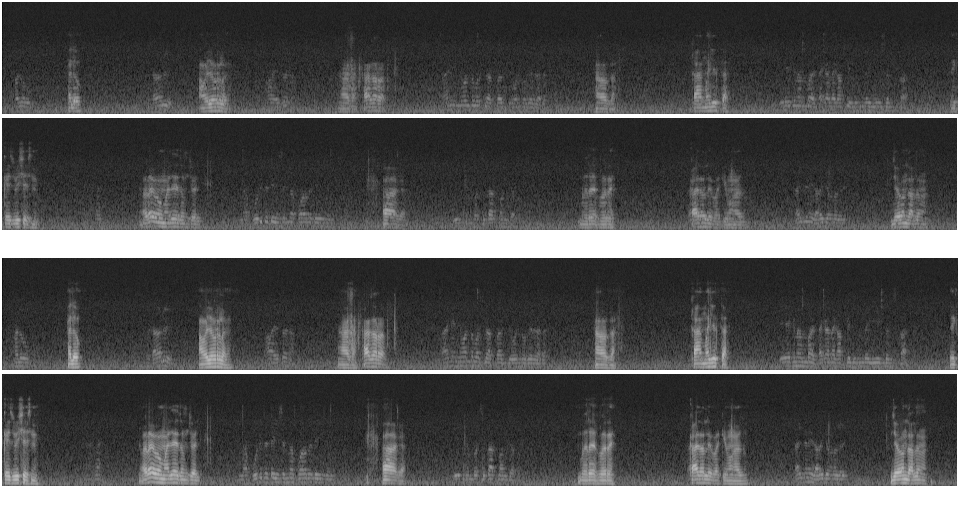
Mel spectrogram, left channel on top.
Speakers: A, on the right; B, on the right.
A: Hello
B: hello
A: अरे काय चालू आहे?
B: आवाज येऊ राहिला का
A: हा येतोय ना
B: अच्छा काय करल
A: काय नाही निवत बसल आत्ता जेवण वगैरे झालं
B: हो का
A: कुठं
B: काय
A: आहेत
B: मजेत का
A: एक नंबर टकाटका आपली जिंदगी एकदम सुखात
B: काहीच विशेष नाही
A: ह ह
B: बरं
A: ना
B: आहे भाऊ
A: पोरीच
B: मजा आहे
A: टेन्शन
B: तुमचीवाली
A: ना पोरी टेशन ना पोराचा टेन्शन
B: हा का
A: एक नंबर सुखात माणूस आहे
B: बरं आहे बरं आहे काय
A: चालू
B: चालय
A: आहे?
B: बाकी मग अजून
A: काहीच नाही झालं जेवण वगैरे
B: जेवण झालं ना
